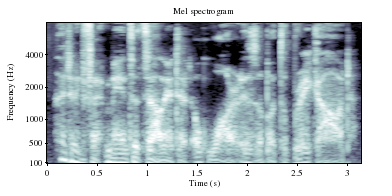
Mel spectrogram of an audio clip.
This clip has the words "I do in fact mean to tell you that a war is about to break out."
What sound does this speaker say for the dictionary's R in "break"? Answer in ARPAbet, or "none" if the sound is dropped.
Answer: R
